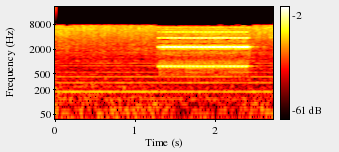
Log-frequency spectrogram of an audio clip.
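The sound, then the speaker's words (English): A telephone bell rings once for a business call, a single bright burst of about a second, heard over a steady low background hum with no one talking. “This is a business call.”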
